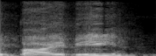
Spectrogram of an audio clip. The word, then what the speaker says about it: Bybee: Okay, and our last person, Jay Bybee. Oh, you pronounced my name absolutely perfectly.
